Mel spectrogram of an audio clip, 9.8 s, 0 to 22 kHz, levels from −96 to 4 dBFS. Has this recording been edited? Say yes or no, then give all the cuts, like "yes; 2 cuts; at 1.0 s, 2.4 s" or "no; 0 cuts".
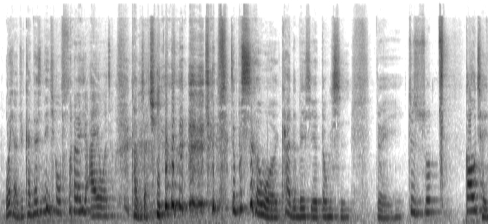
yes; 1 cut; at 8.1 s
